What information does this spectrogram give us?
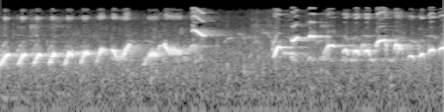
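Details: White-rumped shama (murai batu) song for training other shamas: a quick series of repeated upslurred whistles, a brief pause, then varied wavering phrases.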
